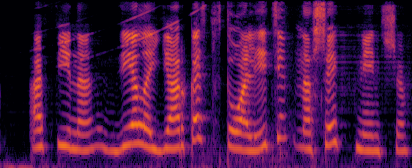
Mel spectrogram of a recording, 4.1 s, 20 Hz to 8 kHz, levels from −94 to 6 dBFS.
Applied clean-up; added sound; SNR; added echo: neural mask model DeepFilterNet 3.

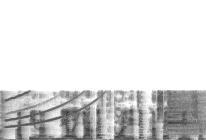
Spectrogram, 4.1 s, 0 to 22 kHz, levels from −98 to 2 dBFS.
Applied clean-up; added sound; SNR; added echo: classical method log-MMSE.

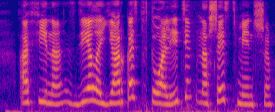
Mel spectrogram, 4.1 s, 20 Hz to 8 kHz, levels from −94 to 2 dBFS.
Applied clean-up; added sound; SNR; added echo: none; none; none; none.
